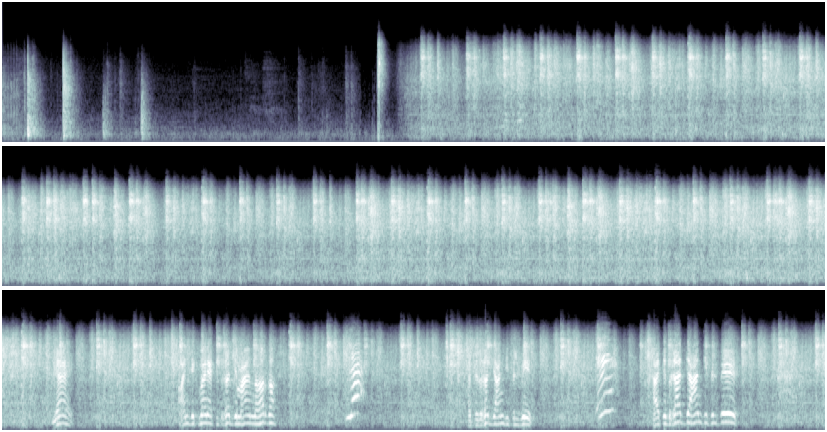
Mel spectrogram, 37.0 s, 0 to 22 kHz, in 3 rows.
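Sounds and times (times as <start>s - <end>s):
factory machinery metallic clatter: 6.0s - 37.0s.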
